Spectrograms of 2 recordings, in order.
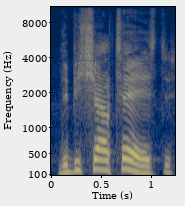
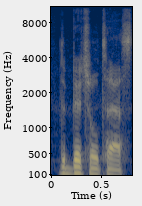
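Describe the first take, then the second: First: It is said in a put-on French accent. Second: It is said in a plain English accent.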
